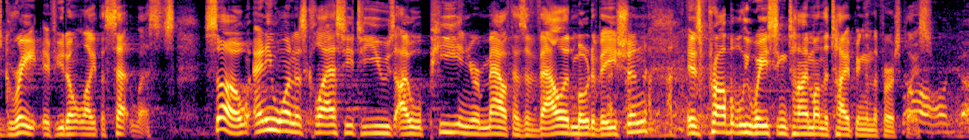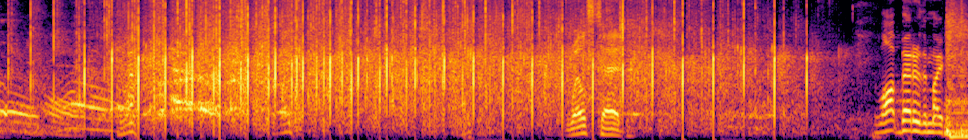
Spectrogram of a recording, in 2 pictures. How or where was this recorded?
live audience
